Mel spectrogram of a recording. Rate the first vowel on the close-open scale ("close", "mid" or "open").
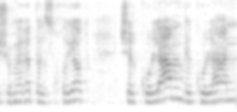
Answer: mid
